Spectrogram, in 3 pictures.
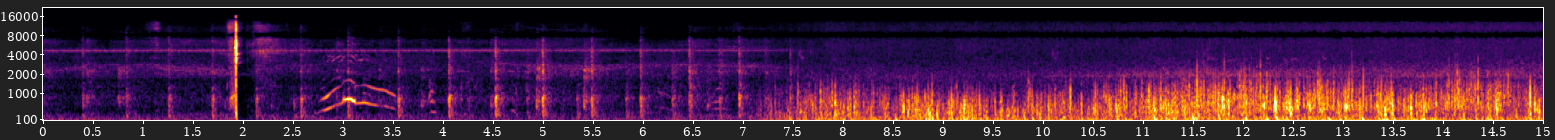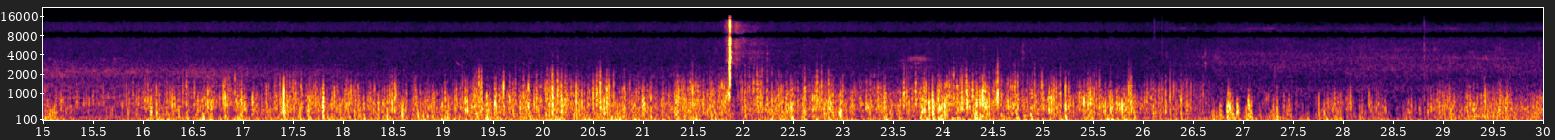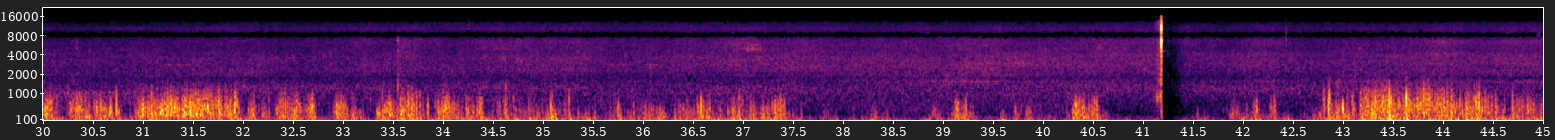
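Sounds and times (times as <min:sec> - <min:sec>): wind noise on microphone: 0:00.8 - 0:45.0
golf club striking ball: 0:01.8 - 0:02.6, 0:21.8 - 0:22.4.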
